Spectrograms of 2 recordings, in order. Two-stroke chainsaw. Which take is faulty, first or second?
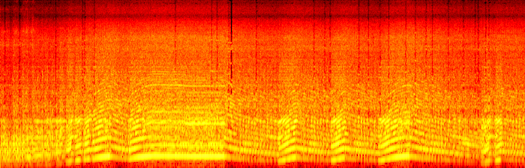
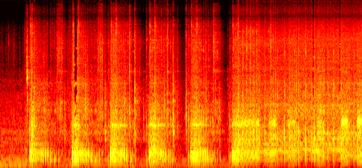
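second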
